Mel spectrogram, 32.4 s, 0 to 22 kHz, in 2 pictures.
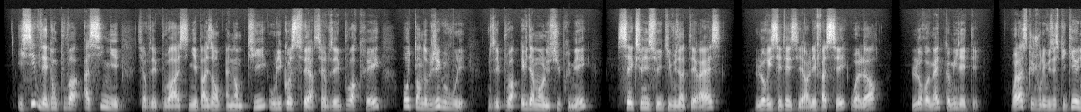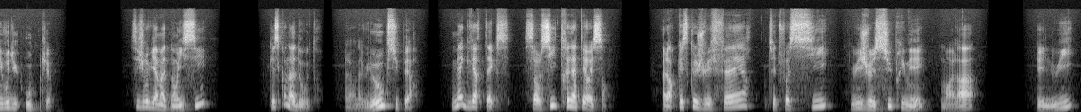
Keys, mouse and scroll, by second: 18.3-24.6 drag, 24.6 Tab, 28.4 click, 29.4 x, 30.5 click, 32.2 Tab.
